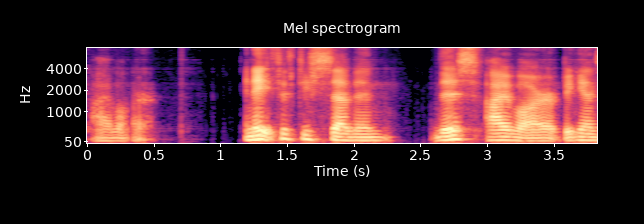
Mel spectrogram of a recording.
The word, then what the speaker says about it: Ivar: the Irish annals and they spell it I M A R but it's still pronounced Ivar.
